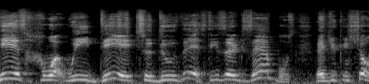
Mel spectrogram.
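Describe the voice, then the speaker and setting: A man talks at a fairly quick pace in an energetic, animated tone with very wide pitch swings. Background noise is noticeable. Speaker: network marketing coach. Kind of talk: live stream business training. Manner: fast.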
